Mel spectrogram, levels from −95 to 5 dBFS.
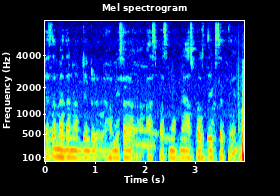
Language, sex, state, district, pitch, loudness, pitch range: Hindi, male, Haryana, Rohtak, 105 Hz, -27 LUFS, 100-105 Hz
